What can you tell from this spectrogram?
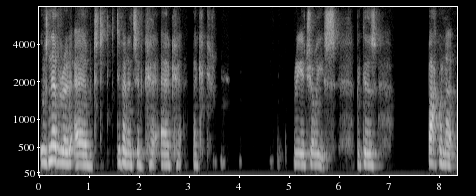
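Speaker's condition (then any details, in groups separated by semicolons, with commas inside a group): Stammer; stammer since childhood, speech therapy at age 13 with other boys, covert stuttering earlier in working life; adult, stammers openly, adult speech and language therapy, discloses stutter on phone when nervous; stutter obvious when introducing own name, silences or pauses; repeated sounds, prolonged sounds, blocks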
